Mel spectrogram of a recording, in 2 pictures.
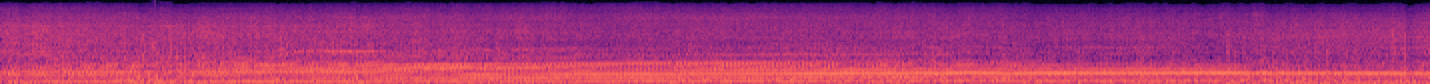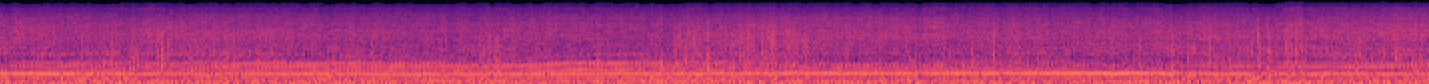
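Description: Wind rushes past in the open air.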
